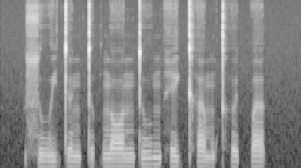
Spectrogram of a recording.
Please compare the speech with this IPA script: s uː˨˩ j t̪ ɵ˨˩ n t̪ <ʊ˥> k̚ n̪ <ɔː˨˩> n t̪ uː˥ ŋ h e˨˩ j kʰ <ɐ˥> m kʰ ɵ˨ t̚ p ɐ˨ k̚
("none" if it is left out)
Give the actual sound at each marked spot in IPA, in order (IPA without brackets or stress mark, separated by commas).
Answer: ʊ˨˥, ɔː˧, ɐ˨˩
